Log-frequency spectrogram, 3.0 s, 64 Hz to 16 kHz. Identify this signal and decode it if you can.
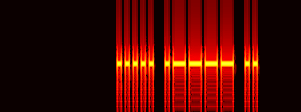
Morse code, heard as a keyed tone, about 30 wpm, 700 Hz. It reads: 51I
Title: Three Challenging Letter-Number Combinations 30wpm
